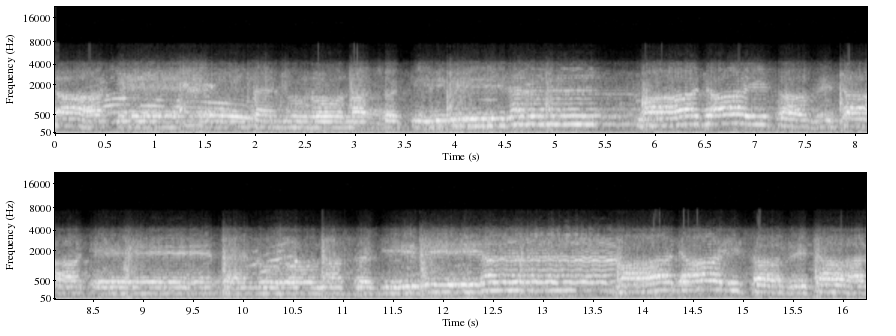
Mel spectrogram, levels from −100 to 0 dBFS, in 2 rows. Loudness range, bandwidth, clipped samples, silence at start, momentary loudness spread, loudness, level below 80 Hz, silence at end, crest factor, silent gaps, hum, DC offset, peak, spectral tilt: 2 LU; 4.7 kHz; under 0.1%; 0 s; 5 LU; -12 LUFS; -38 dBFS; 0 s; 12 dB; none; none; 6%; 0 dBFS; -9.5 dB/octave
